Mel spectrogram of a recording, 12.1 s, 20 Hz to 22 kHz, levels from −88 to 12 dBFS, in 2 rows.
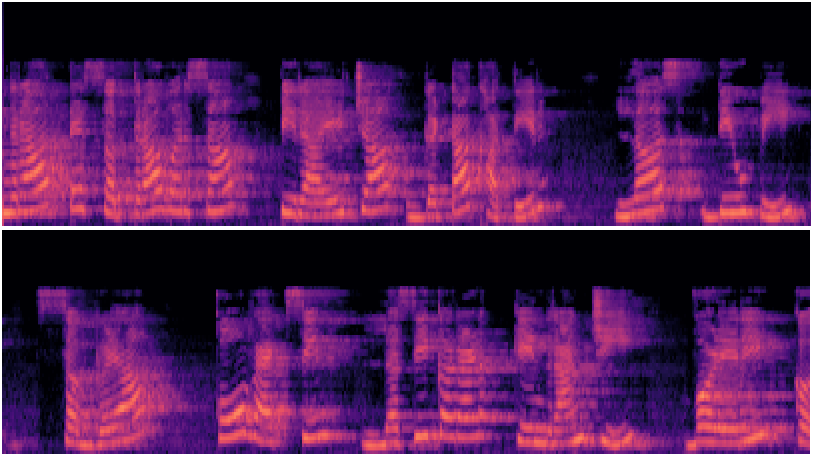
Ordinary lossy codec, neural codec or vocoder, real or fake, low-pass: none; none; real; 7.2 kHz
